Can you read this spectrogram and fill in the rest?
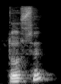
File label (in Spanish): "tose", Spanish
